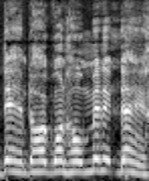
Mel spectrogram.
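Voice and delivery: high, exaggerated put-on voice of a prank caller. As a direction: ham up a fake street voice.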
